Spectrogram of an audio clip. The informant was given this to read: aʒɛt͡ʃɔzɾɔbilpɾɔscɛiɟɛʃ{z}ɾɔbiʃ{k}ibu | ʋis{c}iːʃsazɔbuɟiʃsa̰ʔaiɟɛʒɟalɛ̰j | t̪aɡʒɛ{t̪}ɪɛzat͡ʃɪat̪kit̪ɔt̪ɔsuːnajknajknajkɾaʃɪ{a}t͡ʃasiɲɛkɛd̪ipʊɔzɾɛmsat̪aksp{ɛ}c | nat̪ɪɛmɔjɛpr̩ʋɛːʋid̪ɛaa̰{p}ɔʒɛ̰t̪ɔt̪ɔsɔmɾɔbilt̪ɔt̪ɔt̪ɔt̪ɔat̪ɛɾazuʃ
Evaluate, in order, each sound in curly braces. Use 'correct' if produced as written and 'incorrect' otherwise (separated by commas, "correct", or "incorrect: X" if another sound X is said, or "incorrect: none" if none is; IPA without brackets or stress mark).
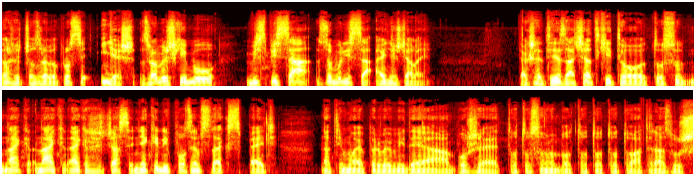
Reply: correct, incorrect: x, incorrect: p, correct, incorrect: ɛ, correct, incorrect: b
